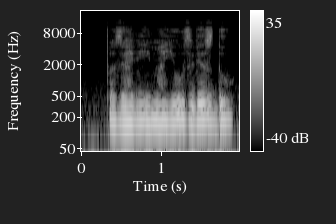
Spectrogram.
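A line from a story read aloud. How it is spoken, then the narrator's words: Child's whisper. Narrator (Russian): шепотом сказал мальчик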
